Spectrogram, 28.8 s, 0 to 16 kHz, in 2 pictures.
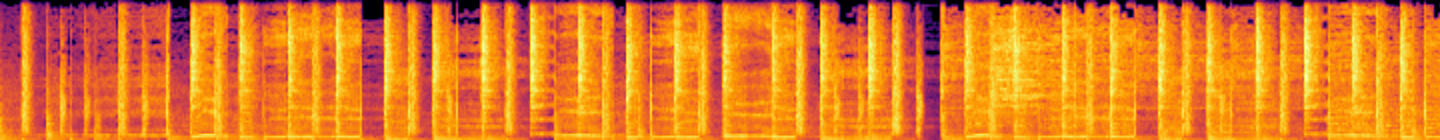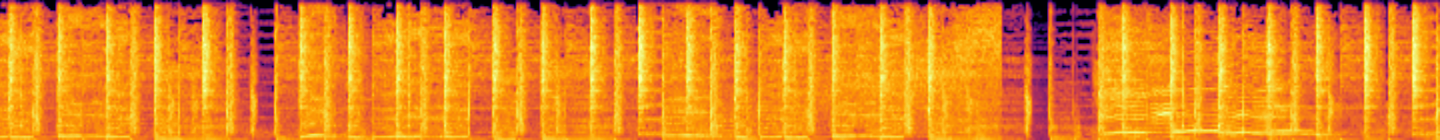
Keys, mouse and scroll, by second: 0.2 space, 0.6 click, 1.4 shift+e, 1.7 space, 2.5 click, 3.7 right click, 4.5 click, 6.0 f, 6.2 click, 8.5-9.6 typing, 9.9 Return, 10.9 space, 11.4 click, 12.2 ctrl+x, 13.4 p, 13.7 click, 14.1 space, 14.5 middle click, 15.0 click, 17.8 right click, 18.8 click, 19.7 scroll up 1, 20.1 middle click, 21.1 shift+x, 21.5 space, 22.3 click, 23.7 l, 24.9 click, 26.7 space, 26.9 click, 27.8 m, 28.2 ctrl+click.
